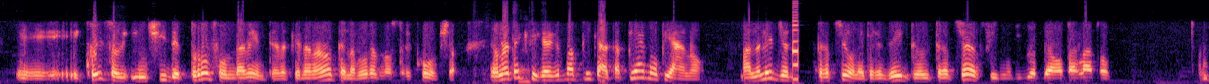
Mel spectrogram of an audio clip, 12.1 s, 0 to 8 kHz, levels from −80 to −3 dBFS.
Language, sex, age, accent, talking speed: Italian, male, 40-59, native, 175 wpm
